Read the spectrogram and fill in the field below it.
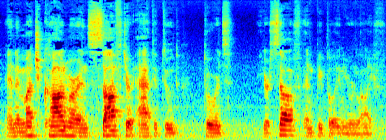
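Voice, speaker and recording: A male astrologer hosting a weekly forecast, speaking calmly and giving advice, tired from little sleep. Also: on the low side, distant mic, a little hiss or hum. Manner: calm, advising, with frequent fillers and restarts. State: short on sleep. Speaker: astrologer host.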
